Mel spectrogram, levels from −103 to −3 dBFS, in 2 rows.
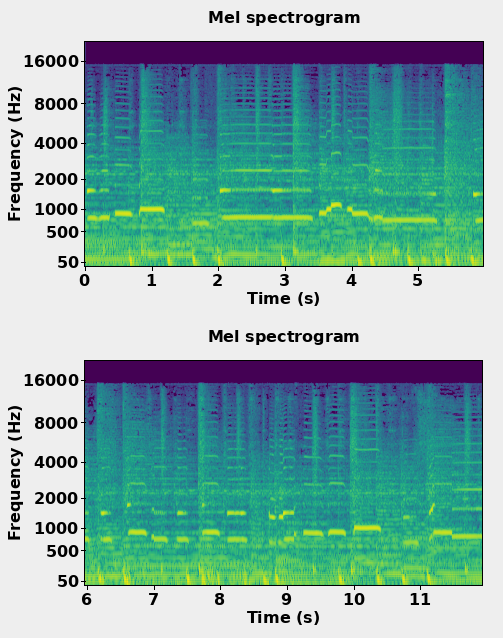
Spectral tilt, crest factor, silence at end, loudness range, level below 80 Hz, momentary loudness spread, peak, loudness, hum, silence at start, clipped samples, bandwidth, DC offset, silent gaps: -5 dB/octave; 12 dB; 0 s; 2 LU; -22 dBFS; 6 LU; -2 dBFS; -14 LUFS; none; 0 s; under 0.1%; 15.5 kHz; 0.6%; none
